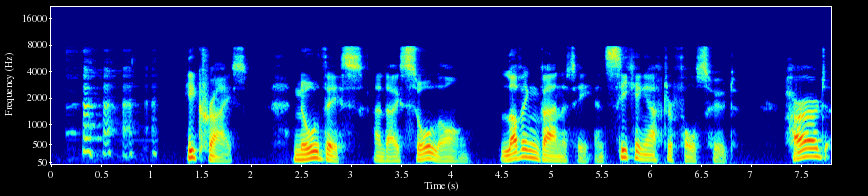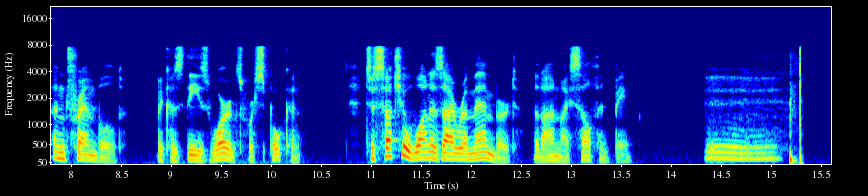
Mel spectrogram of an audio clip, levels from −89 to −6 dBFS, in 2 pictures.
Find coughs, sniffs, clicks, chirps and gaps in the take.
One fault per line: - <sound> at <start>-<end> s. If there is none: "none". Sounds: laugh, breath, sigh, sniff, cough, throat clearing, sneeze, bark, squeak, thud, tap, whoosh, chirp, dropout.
- laugh at 0.1-1.1 s
- sigh at 14.3-15.3 s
